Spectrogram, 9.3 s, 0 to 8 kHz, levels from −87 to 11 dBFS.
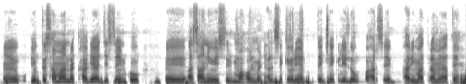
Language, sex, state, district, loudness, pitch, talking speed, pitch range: Hindi, male, Bihar, Jahanabad, -18 LUFS, 115 Hz, 180 wpm, 115-120 Hz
